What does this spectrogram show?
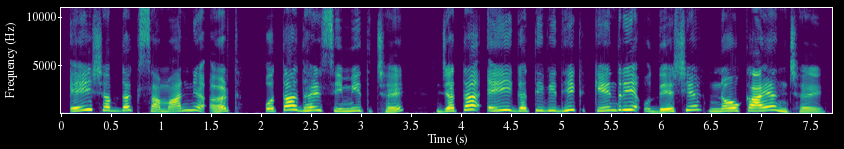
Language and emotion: Maithili, neutral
